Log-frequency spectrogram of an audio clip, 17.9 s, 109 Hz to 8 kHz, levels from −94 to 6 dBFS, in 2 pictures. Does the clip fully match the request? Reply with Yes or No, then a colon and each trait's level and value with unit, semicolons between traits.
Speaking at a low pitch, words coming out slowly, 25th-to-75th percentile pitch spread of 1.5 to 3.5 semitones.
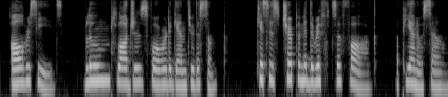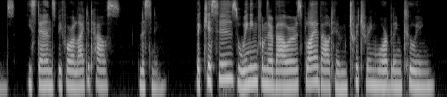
No: medium, 185 Hz; slow, 125 wpm; average, 3.1 semitones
